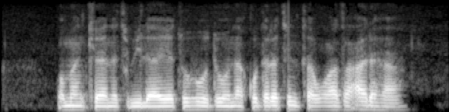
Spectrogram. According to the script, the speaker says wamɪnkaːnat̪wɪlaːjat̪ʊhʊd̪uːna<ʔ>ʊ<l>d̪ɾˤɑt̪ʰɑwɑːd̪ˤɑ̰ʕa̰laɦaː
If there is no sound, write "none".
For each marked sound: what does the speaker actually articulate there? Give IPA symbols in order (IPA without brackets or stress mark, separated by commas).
q, none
